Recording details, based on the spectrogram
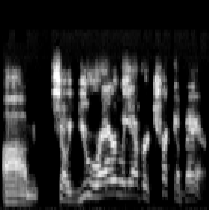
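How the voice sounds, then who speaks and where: A man guesting on a podcast, telling stories casually in an animated, emphatic way, often repeating words. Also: a little high, moderate pace, no echo, lo-fi sound. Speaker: guest, bear hunting guide. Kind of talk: casual storytelling.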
